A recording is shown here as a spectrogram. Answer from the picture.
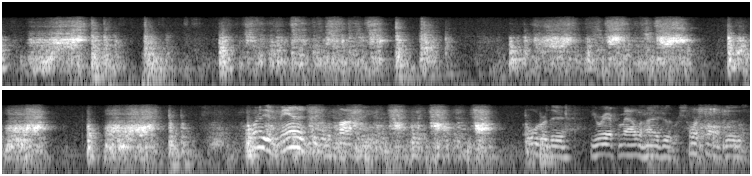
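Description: Small hand block plane taking repeated cutting strokes along a wooden sailboat rail, a series of rasping strokes about a second apart, as the rail's bevel is planed flat to fit the hull.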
